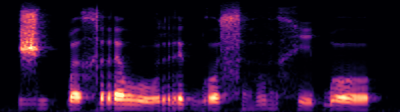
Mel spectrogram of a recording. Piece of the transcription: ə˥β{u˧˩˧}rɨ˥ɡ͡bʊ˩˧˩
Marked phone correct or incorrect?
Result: correct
